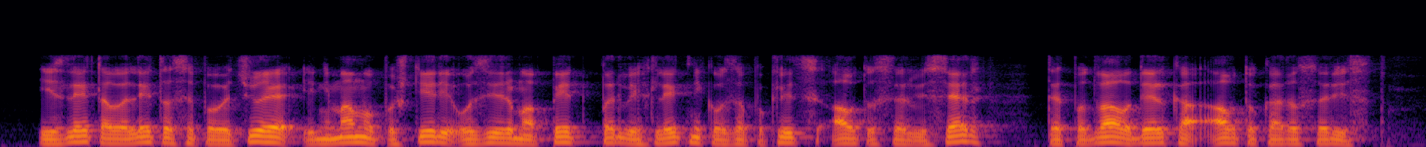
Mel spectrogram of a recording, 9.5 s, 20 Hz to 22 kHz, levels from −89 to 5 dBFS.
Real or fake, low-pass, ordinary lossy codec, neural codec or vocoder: fake; 5.4 kHz; AAC, 48 kbps; autoencoder, 48 kHz, 128 numbers a frame, DAC-VAE, trained on Japanese speech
